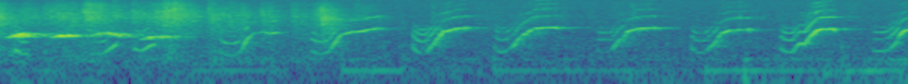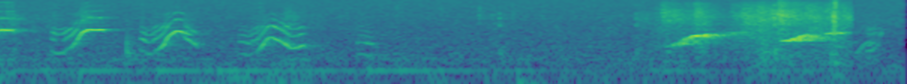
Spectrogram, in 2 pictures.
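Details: Guinea pig (Cavia porcellus) wheek call, a fast run of shrill, squeaky whistles aimed at humans. It is given when hungry or on hearing food-related sounds such as the fridge door opening.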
